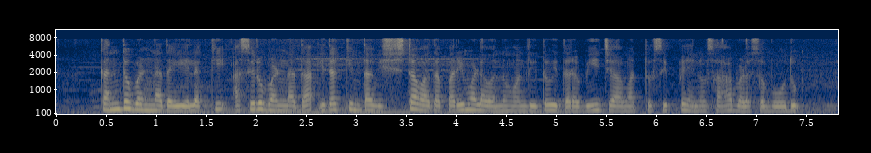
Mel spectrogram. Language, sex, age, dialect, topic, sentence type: Kannada, female, 25-30, Mysore Kannada, agriculture, statement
